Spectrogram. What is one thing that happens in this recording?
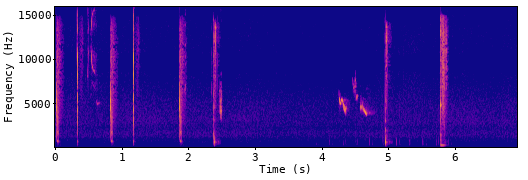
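Short game interface clicks and chimes sound as menus open and close.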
